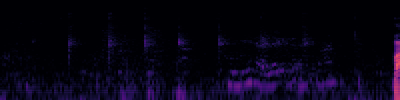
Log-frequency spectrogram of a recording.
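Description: Faint footsteps, with a brief, distant, wavering voice a little past halfway.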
